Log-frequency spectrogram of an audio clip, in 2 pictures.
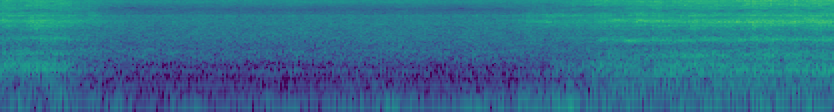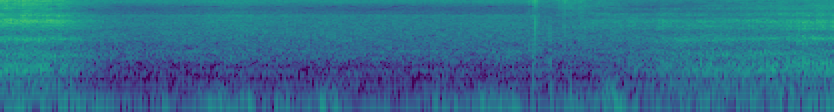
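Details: Slow, rough, low rumbling breaths in repeated cycles over room noise; snoring.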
